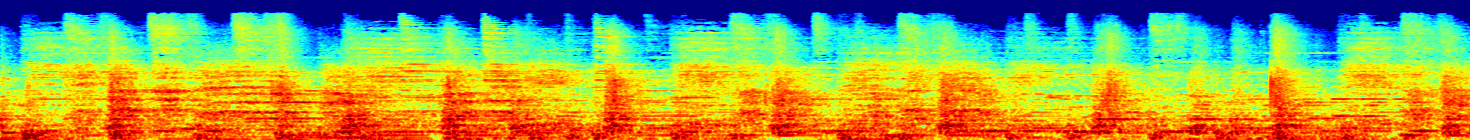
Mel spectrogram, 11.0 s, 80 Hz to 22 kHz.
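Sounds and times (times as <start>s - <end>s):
gospel choir singing: 0.0s - 11.0s
instrumental accompaniment with beat: 0.0s - 11.0s.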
